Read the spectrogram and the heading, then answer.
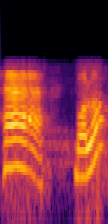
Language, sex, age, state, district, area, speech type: Bengali, female, 30-45, West Bengal, Kolkata, urban, conversation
